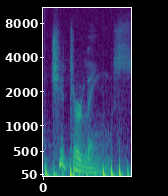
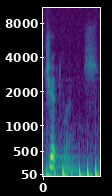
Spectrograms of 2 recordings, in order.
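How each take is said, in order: First: The word is said with three full syllables. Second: The word is said with only two syllables. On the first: The speaker calls it wrong. "Looks like it ought to be pronounced chitterlings" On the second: The speaker calls it right. "It's chitlins"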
